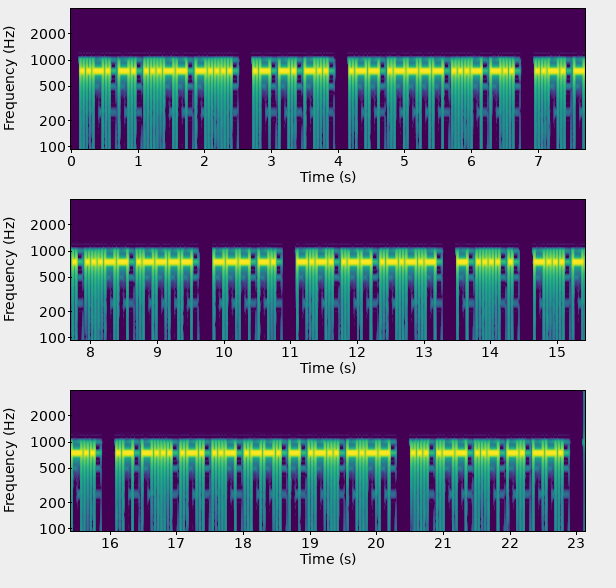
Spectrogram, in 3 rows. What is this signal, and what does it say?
Morse code, heard as a keyed tone, about 25 wpm, 750 Hz. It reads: FN36 AND W1VD FN31 ON CW. THE BZ ABRUPTLY SWUNG
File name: Morse / 25WPM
